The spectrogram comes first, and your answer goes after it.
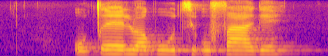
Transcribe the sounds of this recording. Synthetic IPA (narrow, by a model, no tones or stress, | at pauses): uǀɛlwak̬utʰiʔufaːk̬ɛ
